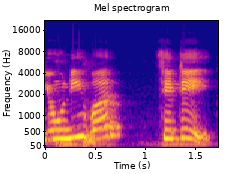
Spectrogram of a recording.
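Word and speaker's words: university: teaches इन ए यूनिवर्सिटी इसका आप देखिए इसका क्या उच्चारण हो रहा है यूनिवर्सिटी तो यूनिवर्सिटी में य आ रहा है य क्या है एक व्यंजन है और इसीलिए यहां पर हम ए लगाएंगे ही टीचेज अ यूनिवर्सिटी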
